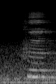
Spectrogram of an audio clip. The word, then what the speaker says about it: ふ: ふ。そしてへ、ほです。は、ひ、ふ、へ、ほですね。は、ひ、ふ、へ、ほ。皆さんもは、ひ、ふ、へ、ほ。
